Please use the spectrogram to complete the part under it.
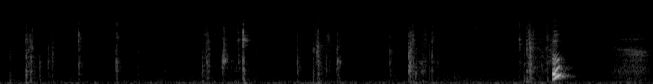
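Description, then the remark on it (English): A deck of tarot cards being shuffled for a reading, a string of soft, irregular papery taps and flicks followed by a louder riffling swish near the end, with no talking. “I'm just doing some additional shuffling of the general tea leaf for chapter five so we can see what we get.”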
